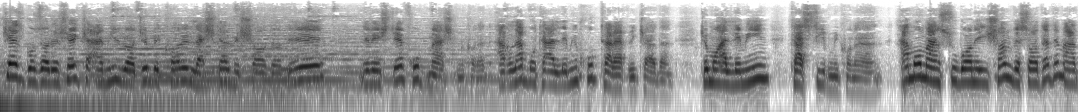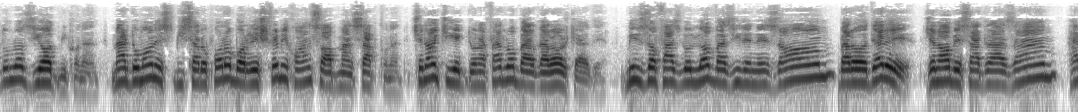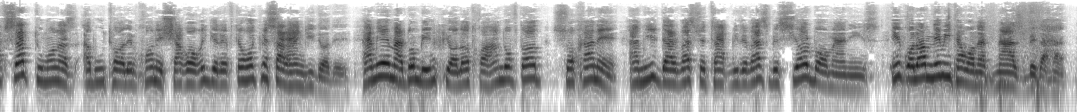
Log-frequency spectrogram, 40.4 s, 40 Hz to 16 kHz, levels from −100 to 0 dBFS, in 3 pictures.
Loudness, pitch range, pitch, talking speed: -20 LUFS, 180-225 Hz, 200 Hz, 140 wpm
